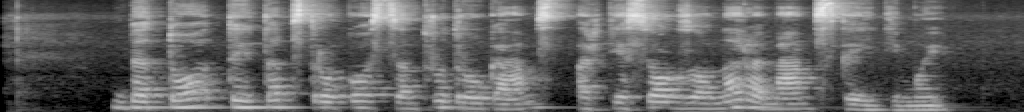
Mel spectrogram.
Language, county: Lithuanian, Alytus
